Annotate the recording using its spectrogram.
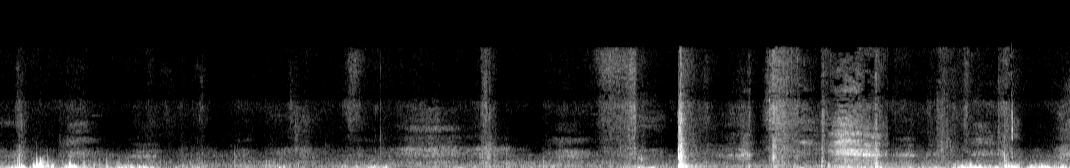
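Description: Scuffs and footfalls of trainers on a brick wall and paving, with one sharp knock about five seconds in and low rumbling near the start and end.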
